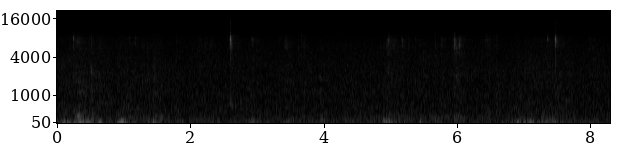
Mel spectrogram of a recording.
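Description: Near silence with a few faint, scattered computer-keyboard key clicks as code is typed.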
